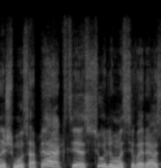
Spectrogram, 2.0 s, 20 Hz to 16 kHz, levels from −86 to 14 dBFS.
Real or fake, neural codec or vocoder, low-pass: fake; autoencoder, 48 kHz, 128 numbers a frame, DAC-VAE, trained on Japanese speech; 14.4 kHz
